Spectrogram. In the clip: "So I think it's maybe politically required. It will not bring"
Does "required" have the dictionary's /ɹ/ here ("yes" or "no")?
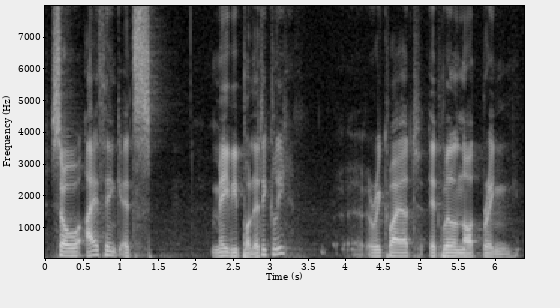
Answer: yes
